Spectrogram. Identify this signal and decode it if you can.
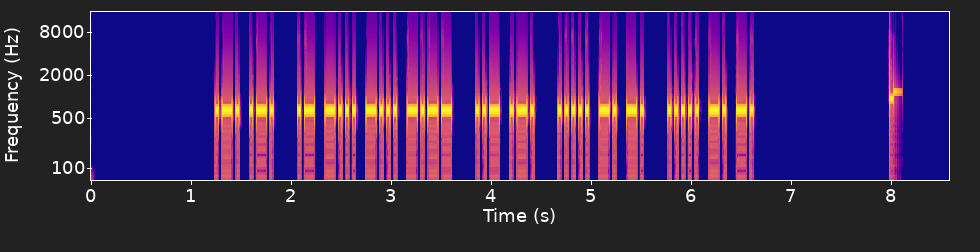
Morse code, heard as a keyed tone, about 31 wpm, 650 Hz. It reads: RR ABBY UR 5NN 5NN
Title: SOTA QSO Practice 35wpm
